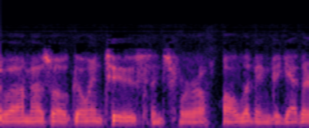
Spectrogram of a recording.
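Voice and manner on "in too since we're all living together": normal talking voice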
